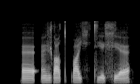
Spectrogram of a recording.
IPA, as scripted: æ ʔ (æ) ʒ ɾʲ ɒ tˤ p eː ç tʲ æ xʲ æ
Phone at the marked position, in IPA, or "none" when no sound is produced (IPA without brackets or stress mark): æ̃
